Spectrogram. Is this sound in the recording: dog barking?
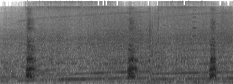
yes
